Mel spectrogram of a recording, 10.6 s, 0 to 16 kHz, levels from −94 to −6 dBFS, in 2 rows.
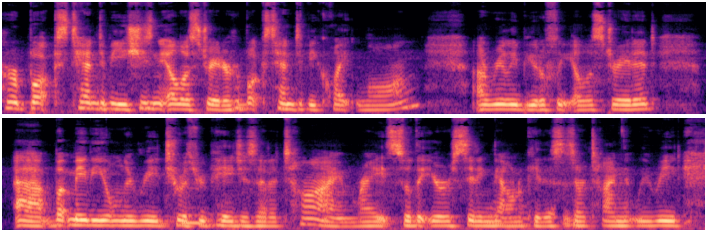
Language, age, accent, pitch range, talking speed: English, 40-59, American, 150-180 Hz, 260 wpm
